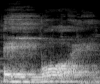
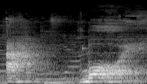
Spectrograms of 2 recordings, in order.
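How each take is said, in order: First: The first word sounds like the letter name 'ay'. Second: The first word sounds like a short 'ah'. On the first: The speaker calls it wrong. "In alphabetics, you're going to say a boy" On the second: The speaker calls it right. "in phonetics, the same sentence will be pronounced ah boy"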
